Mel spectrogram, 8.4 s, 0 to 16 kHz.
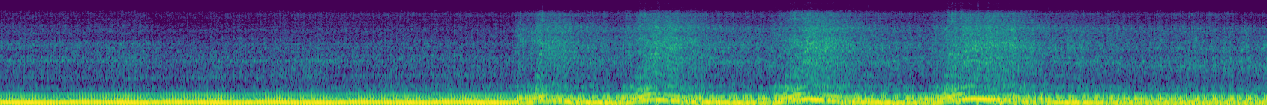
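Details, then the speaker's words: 1992 Kawasaki ZXR400 L2, sat for years, after new carb mixture screws and O-rings: smooth steady idle, then four clean throttle blips rising and falling crisply, settling back evenly; runs perfectly. "I can't believe it it runs perfectly now"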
